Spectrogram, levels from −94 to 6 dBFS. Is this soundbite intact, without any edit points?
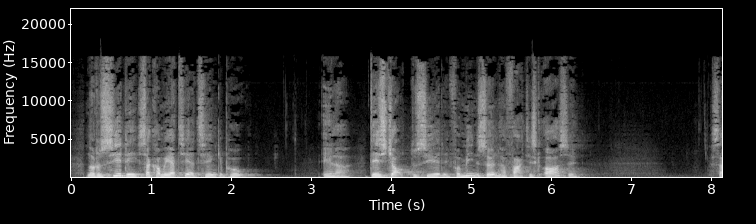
yes; 0 cuts

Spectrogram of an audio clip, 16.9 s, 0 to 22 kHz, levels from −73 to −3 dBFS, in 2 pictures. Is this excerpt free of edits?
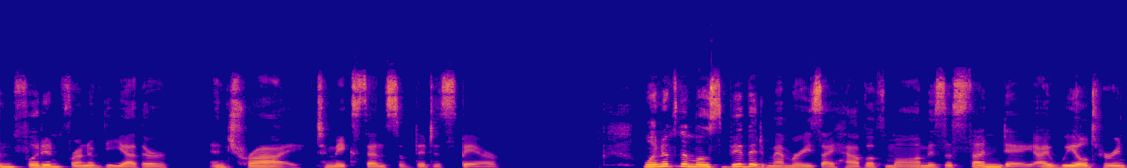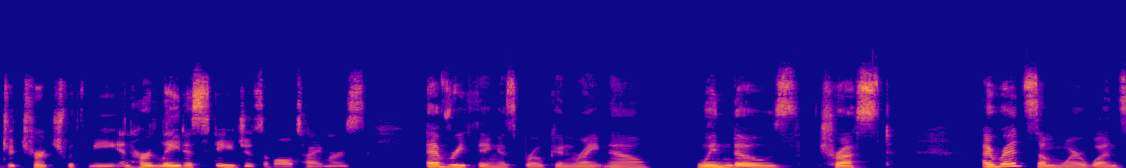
no; 2 cuts; at 11.5 s, 14.5 s

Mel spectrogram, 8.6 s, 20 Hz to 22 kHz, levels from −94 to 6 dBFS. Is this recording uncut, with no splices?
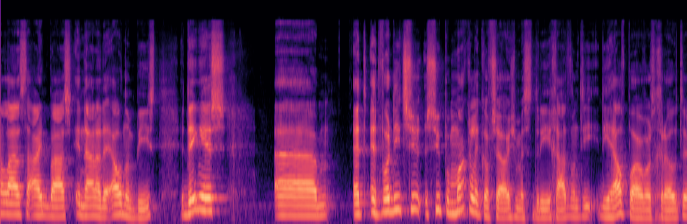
yes; 0 cuts

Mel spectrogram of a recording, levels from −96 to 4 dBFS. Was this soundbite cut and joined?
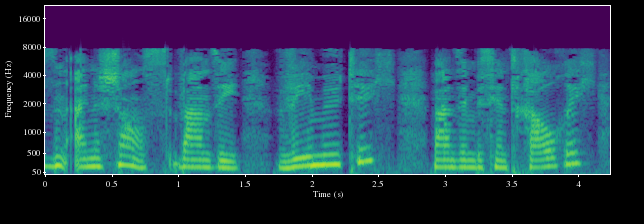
yes; 1 cut; at 0.9 s

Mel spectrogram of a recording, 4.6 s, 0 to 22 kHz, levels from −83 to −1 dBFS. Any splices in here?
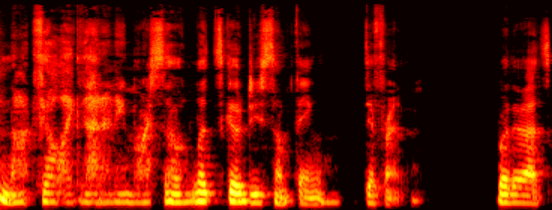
no; 0 cuts

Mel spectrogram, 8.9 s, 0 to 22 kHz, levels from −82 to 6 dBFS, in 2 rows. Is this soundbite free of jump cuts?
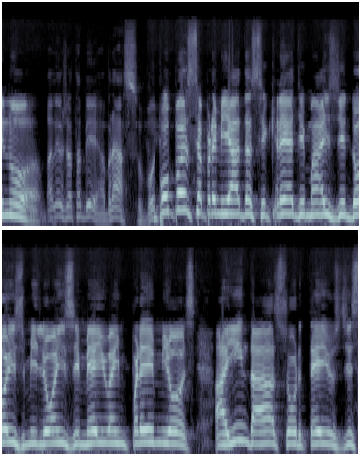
no; 1 cut; at 1.9 s

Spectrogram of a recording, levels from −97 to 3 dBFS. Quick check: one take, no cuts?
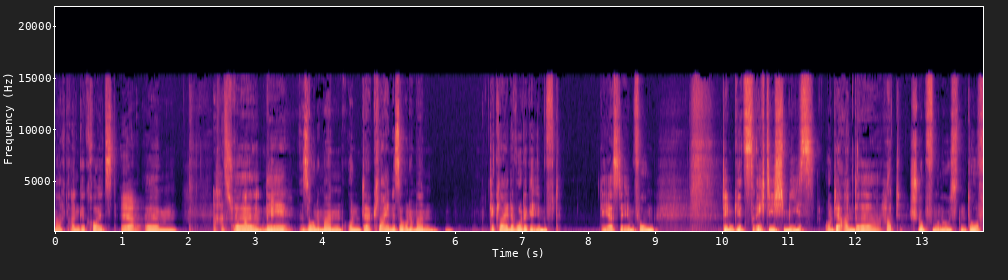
no; 1 cut; at 3.6 s

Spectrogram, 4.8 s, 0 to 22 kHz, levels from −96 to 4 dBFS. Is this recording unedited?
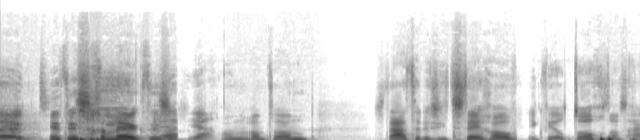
no; 2 cuts; at 1.3 s, 3.9 s

